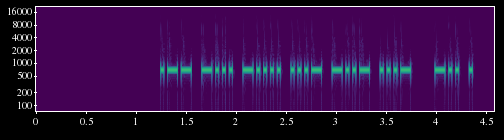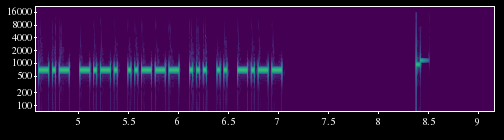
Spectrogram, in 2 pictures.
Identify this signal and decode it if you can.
Morse code, heard as a keyed tone, about 36 wpm, 700 Hz. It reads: WB6VXV DE KC2SIY
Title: USA Callsign DE Callsign 35wpm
